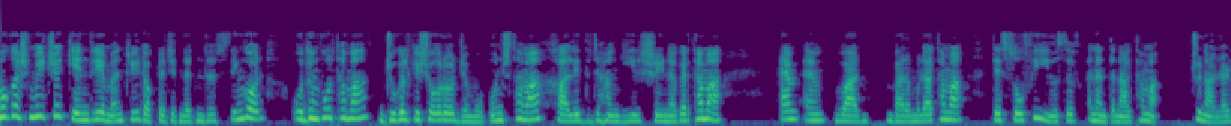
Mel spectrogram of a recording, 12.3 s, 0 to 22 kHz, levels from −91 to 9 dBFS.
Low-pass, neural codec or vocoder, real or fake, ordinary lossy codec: 7.2 kHz; vocoder, 44.1 kHz, 80 mel bands, Vocos; fake; none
